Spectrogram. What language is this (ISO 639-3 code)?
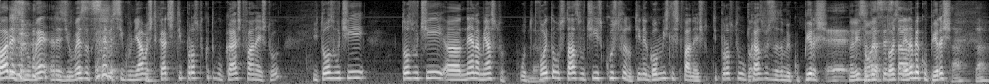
bul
